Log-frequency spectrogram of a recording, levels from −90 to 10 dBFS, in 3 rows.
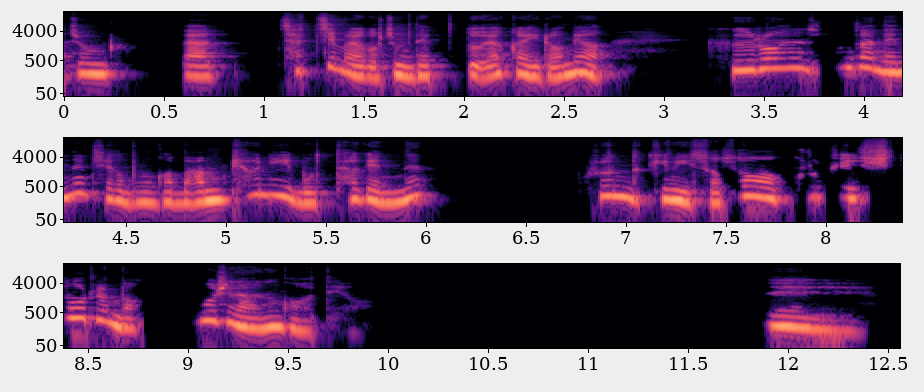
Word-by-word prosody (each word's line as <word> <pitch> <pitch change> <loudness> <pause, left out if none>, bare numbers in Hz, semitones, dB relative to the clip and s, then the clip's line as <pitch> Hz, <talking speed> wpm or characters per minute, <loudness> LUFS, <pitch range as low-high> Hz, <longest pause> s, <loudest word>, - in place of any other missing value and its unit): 좀 205 -1 +2 0.4
나 175 -1 -3 0.2
찾지 245 +6 -6
말고 180 - 0
좀 180 +2 +1
내버려 175 +1 -2
둬." 180 -3 0
약간 195 0 +1
이러면 185 +4 +2 0.5
그런 290 +3 -1
순간에는 315 -3 +1
제가 215 -9 -2
뭔가 175 0 -2
맘 175 +4 +5
편히 275 +4 -2
못 165 +3 -4
하겠는 210 +5 +2 0.7
그런 265 -1 +1
느낌이 210 -2 +4
있어서 210 +7 0
그렇게 240 -1 -5
시도를 325 +5 -1
막 180 -5 +2
해 - - -19 0.3
보진 280 -7 +3
않은 185 +1 +5
것 165 -4 -3
같아요. 145 - -14 2.1
네. 160 -9 +1
205 Hz, 275 characters per minute, -23 LUFS, 175-255 Hz, 2.1 s, 맘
